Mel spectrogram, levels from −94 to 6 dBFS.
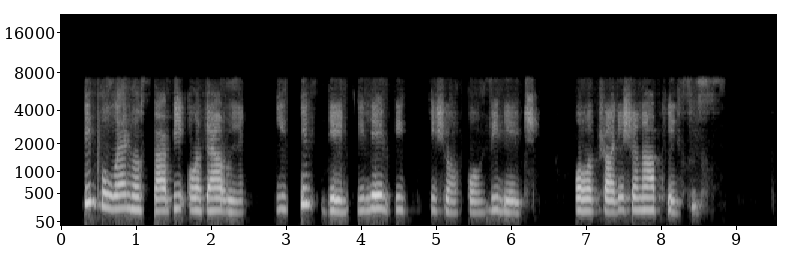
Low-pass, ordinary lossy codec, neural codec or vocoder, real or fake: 7.2 kHz; none; codec, 16 kHz in and 24 kHz out, 0.6 kbps, FireRedTTS-2 codec; fake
